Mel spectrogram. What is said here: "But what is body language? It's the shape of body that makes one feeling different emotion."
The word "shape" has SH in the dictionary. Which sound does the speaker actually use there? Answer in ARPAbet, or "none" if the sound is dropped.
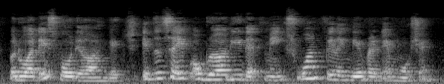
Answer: S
